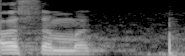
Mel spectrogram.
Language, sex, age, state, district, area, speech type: Gujarati, male, 18-30, Gujarat, Valsad, rural, read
